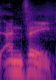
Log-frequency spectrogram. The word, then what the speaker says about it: Envade: I pronounce it at least. Just invade, yeah, the arcade Yeah. plus envelope. Yeah, it's envelope and arcade, a portmanteau.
